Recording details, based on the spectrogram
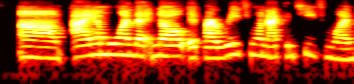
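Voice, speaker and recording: In a Florida accent, a woman speaks at medium pitch in a bright, sharp tone with fairly even intonation. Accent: Southern drawl, Florida twang. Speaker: author. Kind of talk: interview.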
